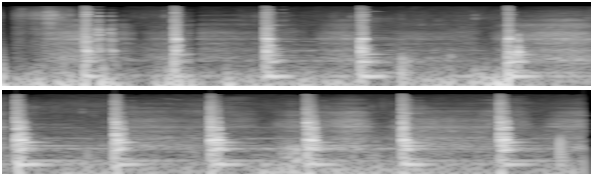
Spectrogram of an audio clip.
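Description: Hammer blows driving a length of steel rebar through a wooden fence post: about a dozen steady strikes, roughly two a second, each with a short metallic ring.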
